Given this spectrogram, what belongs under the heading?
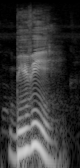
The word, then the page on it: bivi: Yawa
